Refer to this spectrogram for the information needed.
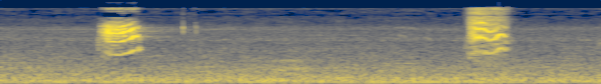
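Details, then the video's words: Two high, buzzy notes from a female double-collared seedeater, about two seconds apart, a call given to warm up a male so he sings; the second is slightly longer and doubled, over low hiss. "Piado de Fêmea de Coleiro para Esquentar Coleiro"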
